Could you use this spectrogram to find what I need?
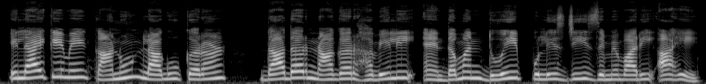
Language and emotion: Sindhi, neutral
